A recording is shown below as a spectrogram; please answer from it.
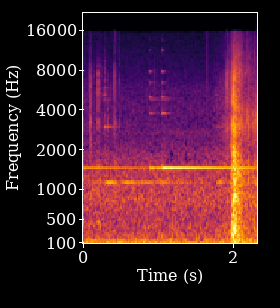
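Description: Wind chimes ringing in the wind: a steady ringing tone, struck afresh about a second in, over a low rumble of wind.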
